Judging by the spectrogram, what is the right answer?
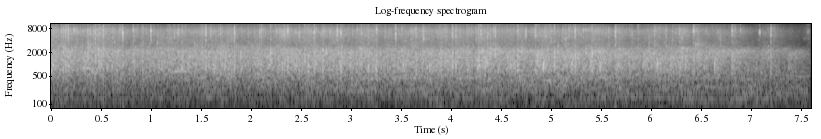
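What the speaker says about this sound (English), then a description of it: "Another round of applause to all our award and scholarship recipients." Sustained audience applause at a high school awards night honoring award and scholarship recipients, a dense, steady wash of clapping from a large crowd that holds loud throughout and eases slightly at the end.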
